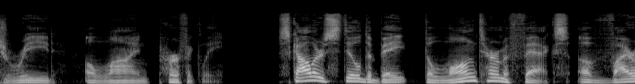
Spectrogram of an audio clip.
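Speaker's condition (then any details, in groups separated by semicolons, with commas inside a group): No condition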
